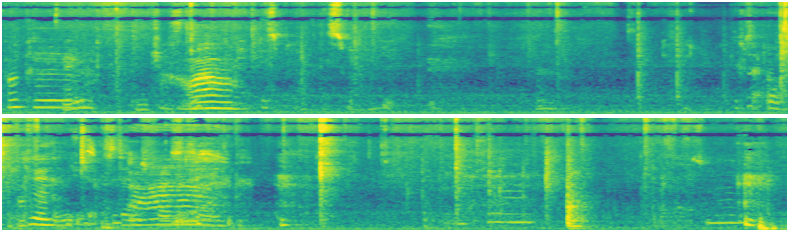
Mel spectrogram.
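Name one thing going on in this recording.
A middle-aged woman talks casually nearby.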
